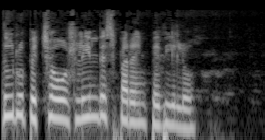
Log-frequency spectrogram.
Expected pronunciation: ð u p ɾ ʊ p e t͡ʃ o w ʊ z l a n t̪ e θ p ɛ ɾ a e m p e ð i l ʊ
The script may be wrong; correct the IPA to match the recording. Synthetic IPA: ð u ɾ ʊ p e t͡ʃ o w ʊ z l i n d̪ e s p a ɾ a i m p e ð i l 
